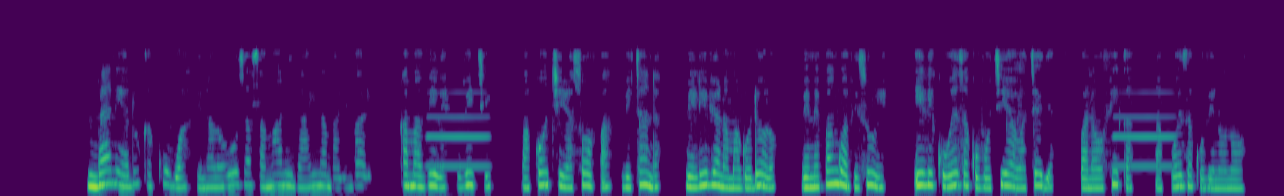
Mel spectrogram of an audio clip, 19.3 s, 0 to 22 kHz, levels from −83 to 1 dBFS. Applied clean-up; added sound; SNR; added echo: classical method Wiener filter.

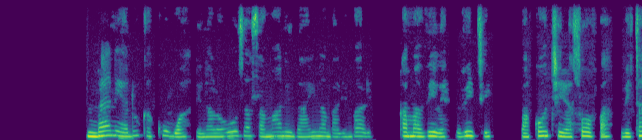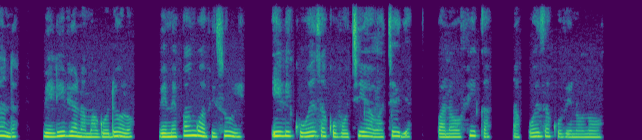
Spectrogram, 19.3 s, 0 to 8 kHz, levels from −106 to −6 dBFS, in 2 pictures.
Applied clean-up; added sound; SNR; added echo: none; none; none; none.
